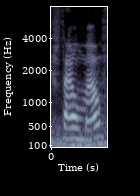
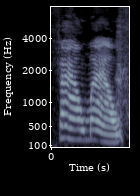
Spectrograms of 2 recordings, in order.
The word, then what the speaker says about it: Falmouth: It's not Falmouth, like potty mouth. David keeps taking the mickey at me because I keep saying it wrong. But we're at Falmouth Beach, a swan pool beach to be more specific.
